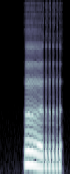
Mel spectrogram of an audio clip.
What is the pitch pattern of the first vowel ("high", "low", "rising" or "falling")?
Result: falling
